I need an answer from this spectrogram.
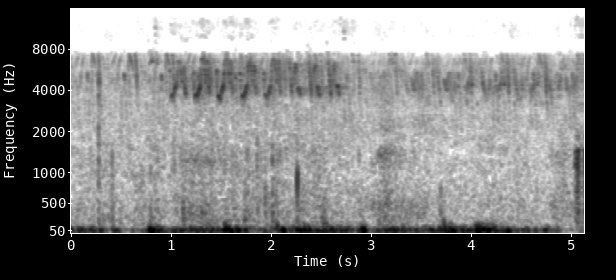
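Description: Low rumbling and scattered knocks on the microphone, with a bird singing a rapid run of high chirps for about two seconds, starting about a second in.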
